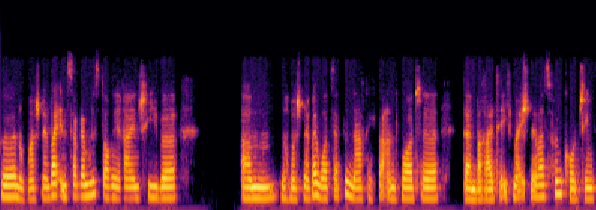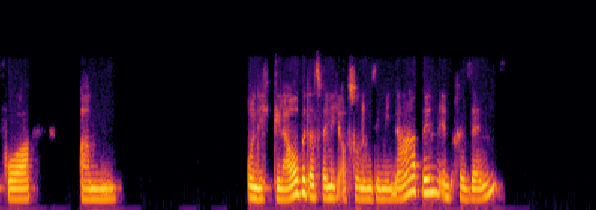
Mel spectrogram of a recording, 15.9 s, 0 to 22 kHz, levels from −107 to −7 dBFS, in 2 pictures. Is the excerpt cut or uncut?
cut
